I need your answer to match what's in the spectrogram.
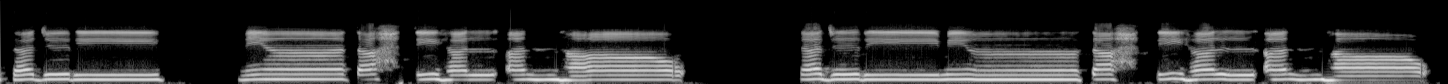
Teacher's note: تجری جیم کو کلکلا کریں گے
